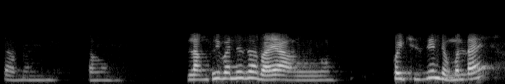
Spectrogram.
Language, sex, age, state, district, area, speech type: Bodo, female, 18-30, Assam, Chirang, urban, conversation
